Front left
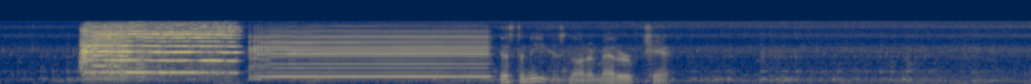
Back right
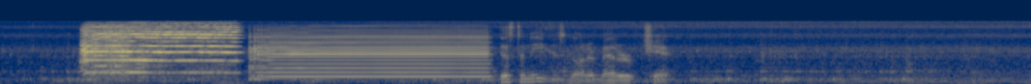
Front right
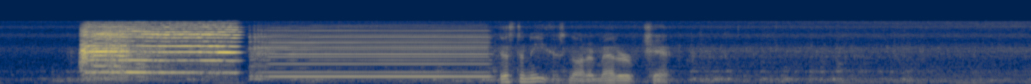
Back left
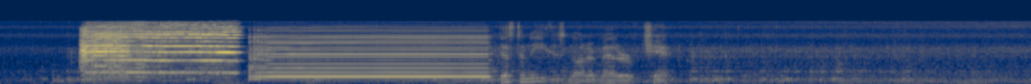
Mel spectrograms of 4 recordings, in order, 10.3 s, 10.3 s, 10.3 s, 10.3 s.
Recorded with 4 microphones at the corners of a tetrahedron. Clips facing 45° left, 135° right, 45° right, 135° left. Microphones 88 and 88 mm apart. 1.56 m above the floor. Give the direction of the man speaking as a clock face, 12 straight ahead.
12 o'clock.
